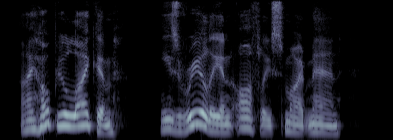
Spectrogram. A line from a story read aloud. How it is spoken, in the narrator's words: Janice said, pitching her voice above the wind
